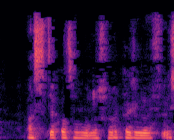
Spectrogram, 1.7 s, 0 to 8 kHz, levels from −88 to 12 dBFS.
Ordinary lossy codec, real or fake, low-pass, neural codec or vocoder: MP3, 32 kbps; fake; 7.2 kHz; codec, 16 kHz, 8 kbps, FreqCodec, smaller model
